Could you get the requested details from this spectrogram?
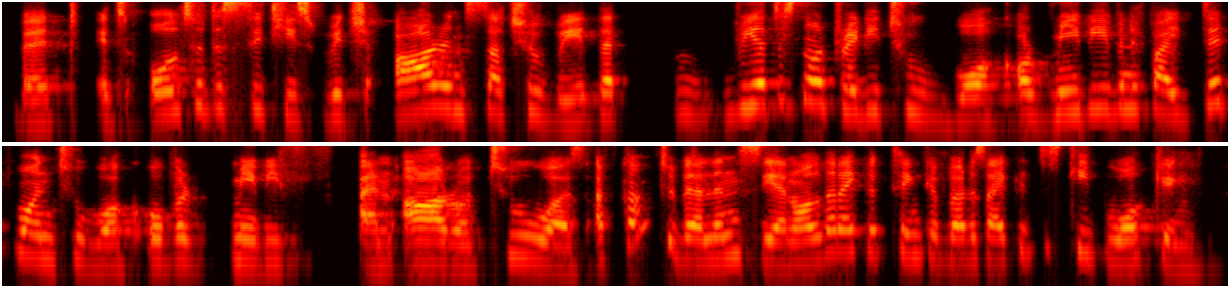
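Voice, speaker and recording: Speaking a little fast, this woman has a voice on the high side. She's a Bangladeshi conference presenter who keeps her talk informal and chatty, frequently pausing to correct herself.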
